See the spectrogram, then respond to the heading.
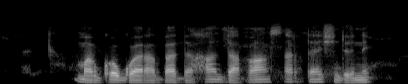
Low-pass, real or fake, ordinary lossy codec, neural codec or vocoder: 7.2 kHz; fake; Opus, 24 kbps; codec, 16 kHz, 0.8 kbps, ZipCodec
